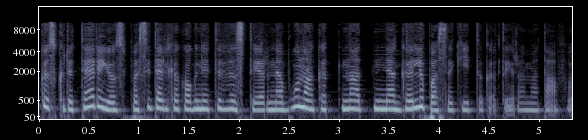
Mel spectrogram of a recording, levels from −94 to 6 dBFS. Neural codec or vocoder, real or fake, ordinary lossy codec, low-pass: none; real; MP3, 64 kbps; 9.9 kHz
